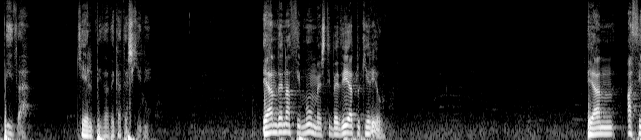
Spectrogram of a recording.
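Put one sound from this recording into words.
A middle-aged man speaks with feeling through a microphone, pausing between phrases.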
